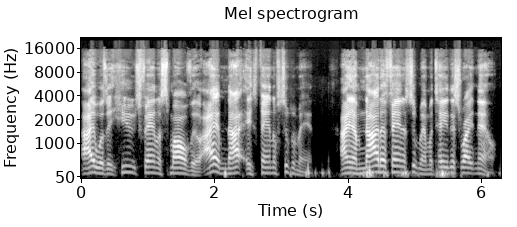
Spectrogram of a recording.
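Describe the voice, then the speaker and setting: Male podcaster, bright punchy voice, blunt and sweary, repeats points for emphasis, dry close sound. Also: fairly high pitch, fast, no room sound, low-quality recording. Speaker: podcast co-host. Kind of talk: casual opinionated chat.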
